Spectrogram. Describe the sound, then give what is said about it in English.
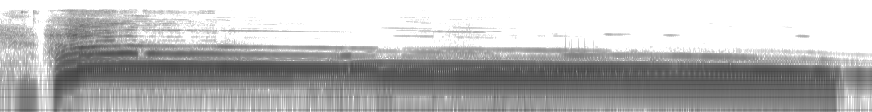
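Three wolf howls together, long sustained tonal cries that rise sharply then hold and slowly drift down in pitch, overlapping voices layered for about four seconds, loud and steady with no talking. “Yeah, I could hear three howls.”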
